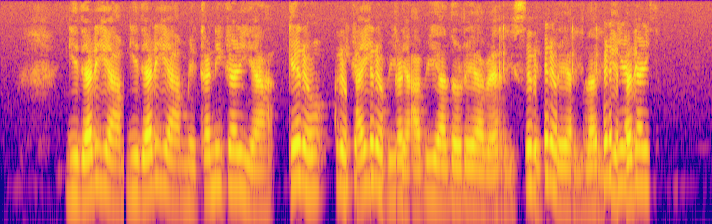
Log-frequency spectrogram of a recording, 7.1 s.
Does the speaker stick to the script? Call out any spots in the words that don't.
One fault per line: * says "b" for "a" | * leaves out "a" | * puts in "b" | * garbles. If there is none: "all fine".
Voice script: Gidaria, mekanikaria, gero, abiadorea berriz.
* puts in "gidaria"
* garbles
* garbles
